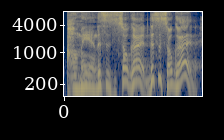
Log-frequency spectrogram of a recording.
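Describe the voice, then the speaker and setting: Animated high-pitched man streaming a game. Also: a little slow, gravelly. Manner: animated, jokey, reactive. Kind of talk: casual live gameplay commentary. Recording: game music behind.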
